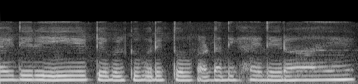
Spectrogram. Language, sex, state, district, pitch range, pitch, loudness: Hindi, female, Bihar, Darbhanga, 195-205 Hz, 200 Hz, -14 LUFS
